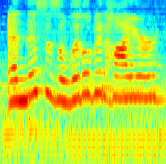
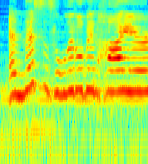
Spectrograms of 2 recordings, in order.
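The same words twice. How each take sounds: First: The voice is pitched slightly above normal. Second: The voice is pitched clearly above normal.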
